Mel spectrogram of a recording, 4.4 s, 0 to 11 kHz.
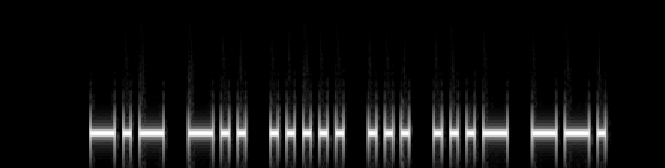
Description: Morse code, heard as a keyed tone, about 22 wpm, 700 Hz. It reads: KD5SVG
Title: USA Call Signs - 6 Characters - Repeated 2x - 22wpm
